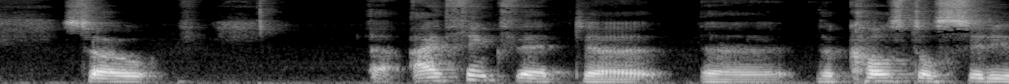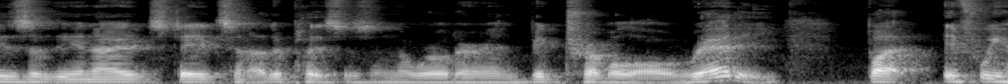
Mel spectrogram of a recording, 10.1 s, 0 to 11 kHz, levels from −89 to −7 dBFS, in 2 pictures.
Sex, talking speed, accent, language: male, 165 wpm, American, English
